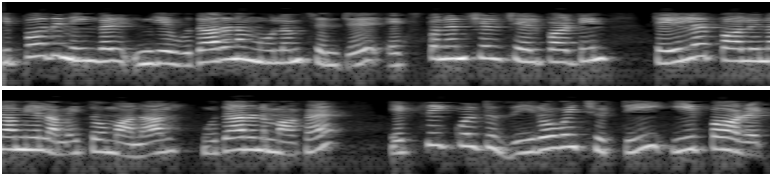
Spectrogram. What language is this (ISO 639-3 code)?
tam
